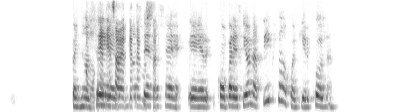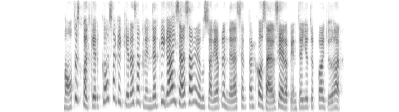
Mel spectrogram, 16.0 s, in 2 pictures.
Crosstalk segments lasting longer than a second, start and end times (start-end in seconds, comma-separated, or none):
1.7-3.2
